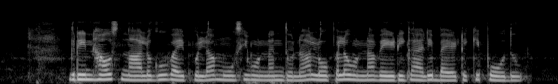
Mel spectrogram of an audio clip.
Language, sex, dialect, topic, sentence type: Telugu, female, Southern, agriculture, statement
